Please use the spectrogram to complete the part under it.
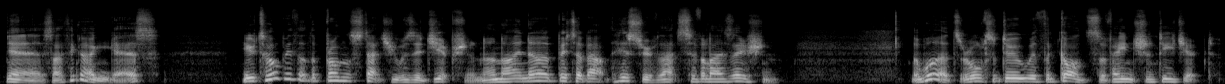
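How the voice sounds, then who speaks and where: A man voicing a learned, modest old man in a storybook, explaining things in a measured way. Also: mid-range voice, big pitch swings, husky. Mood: thoughtful, explanatory.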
